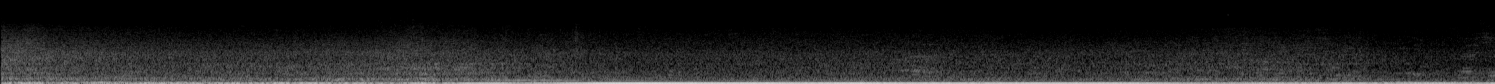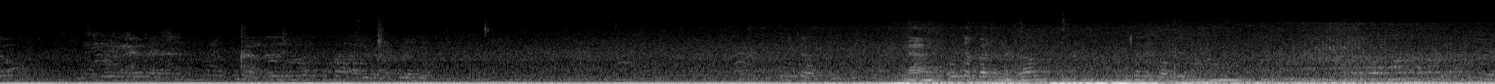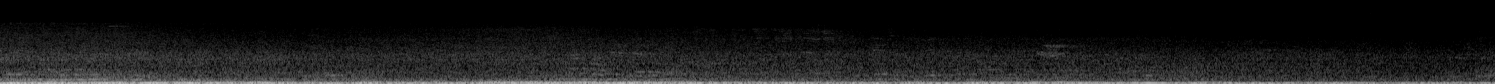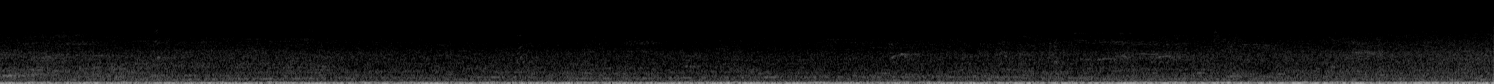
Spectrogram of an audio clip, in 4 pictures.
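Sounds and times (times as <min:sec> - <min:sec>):
Athens side street ambience on a weekday evening: 0:00.0 - 0:59.7.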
